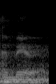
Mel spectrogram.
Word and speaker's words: chimera: It's the chimera. That's right. Actually, it's pronounced chimera.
